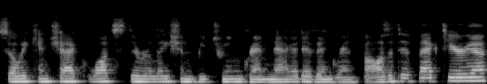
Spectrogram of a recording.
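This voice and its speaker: Moderate pace against a quiet background. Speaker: veterinarian lecturer. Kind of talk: lecture. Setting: live online talk. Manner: halting, with fillers.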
